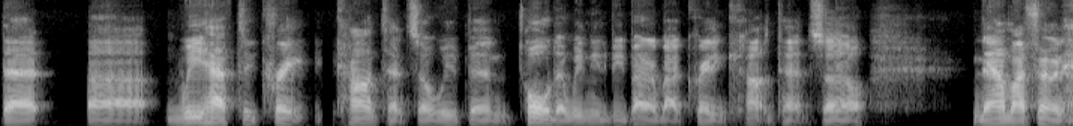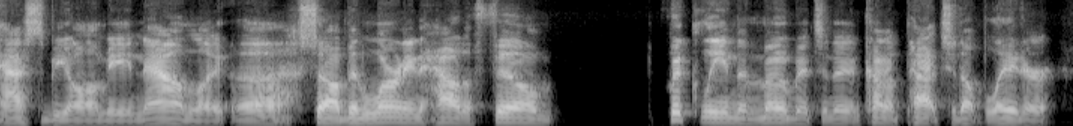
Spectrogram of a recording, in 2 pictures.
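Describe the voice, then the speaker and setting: A man's voice: on the low side, normal speed, no echo. A man in his thirties in a casual podcast chat, laid-back and swearing, acting out his own thoughts as he tells them. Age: 30s.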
